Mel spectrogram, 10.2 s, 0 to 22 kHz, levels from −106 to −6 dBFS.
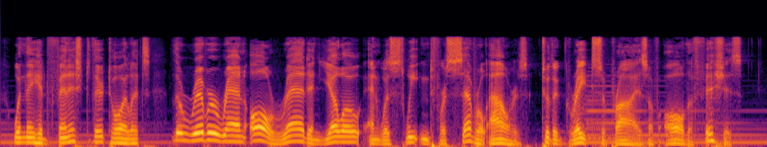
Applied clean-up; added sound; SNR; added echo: none; Electric guitar / Strum; 20 dB; none.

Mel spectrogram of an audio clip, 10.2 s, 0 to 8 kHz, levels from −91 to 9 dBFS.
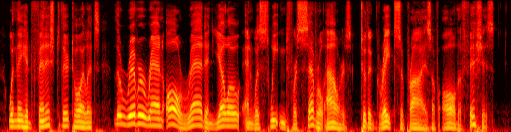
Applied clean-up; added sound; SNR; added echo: none; none; none; none.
